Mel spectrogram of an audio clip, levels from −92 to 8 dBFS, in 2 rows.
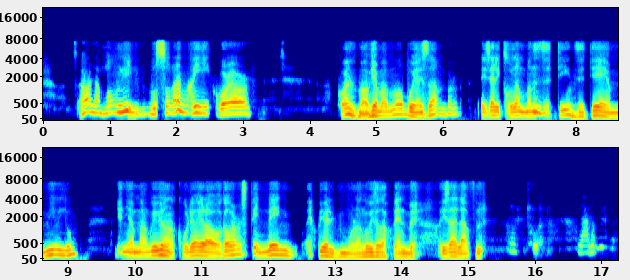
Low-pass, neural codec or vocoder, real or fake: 7.2 kHz; codec, 16 kHz in and 24 kHz out, 0.4 kbps, LongCat-Audio-Codec, four codebook decoder; fake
